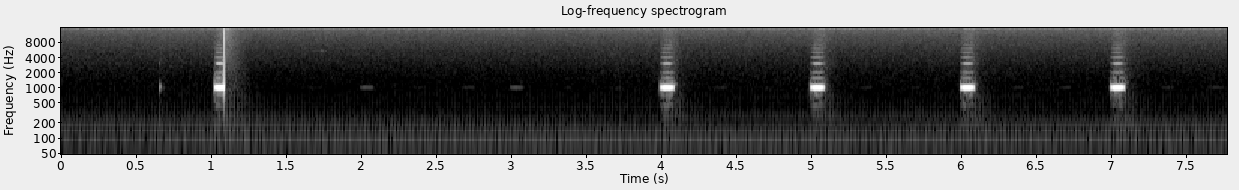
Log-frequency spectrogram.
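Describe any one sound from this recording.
A countdown beeps in short, even tones once a second.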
